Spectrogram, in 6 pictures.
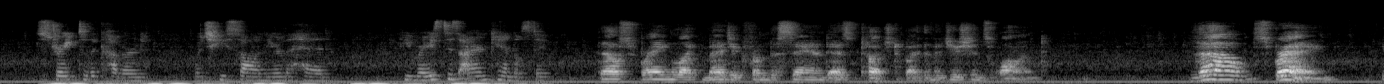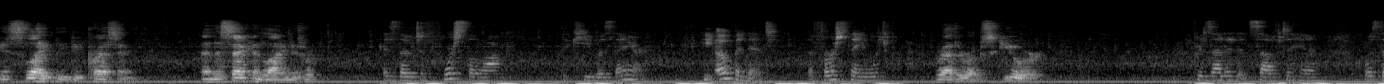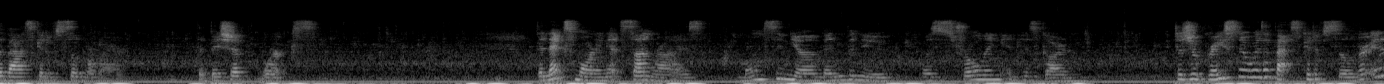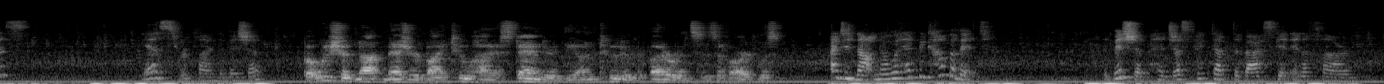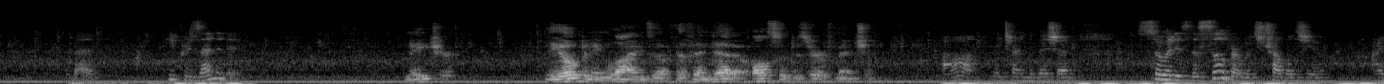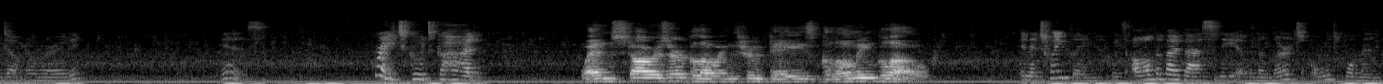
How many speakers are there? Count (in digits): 2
